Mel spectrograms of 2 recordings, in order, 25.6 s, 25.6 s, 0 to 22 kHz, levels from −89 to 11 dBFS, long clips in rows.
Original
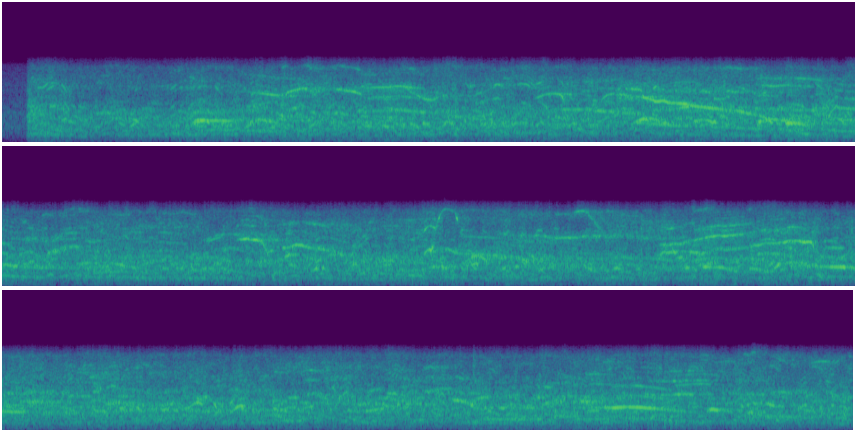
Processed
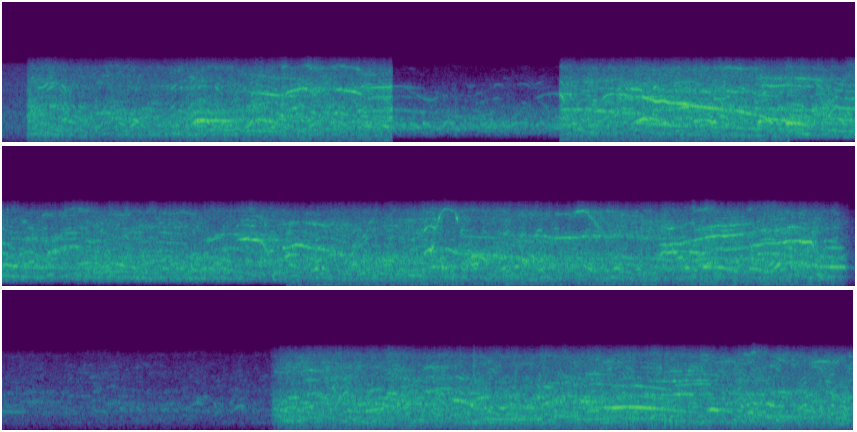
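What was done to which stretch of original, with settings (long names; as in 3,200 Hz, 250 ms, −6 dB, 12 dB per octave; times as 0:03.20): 0:03.90–0:05.58: four-pole ladder band-pass 480 Hz, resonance 55%
0:07.87–0:11.38: Butterworth high-pass 160 Hz
0:16.83–0:19.92: duck −23.5 dB, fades 0.18 s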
